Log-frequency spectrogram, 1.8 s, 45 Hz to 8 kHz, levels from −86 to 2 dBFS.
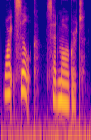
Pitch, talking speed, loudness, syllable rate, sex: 215 Hz, 130 wpm, -18 LUFS, 4.7 syllables/s, female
